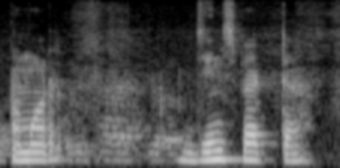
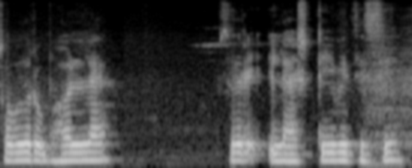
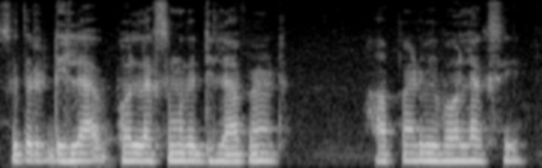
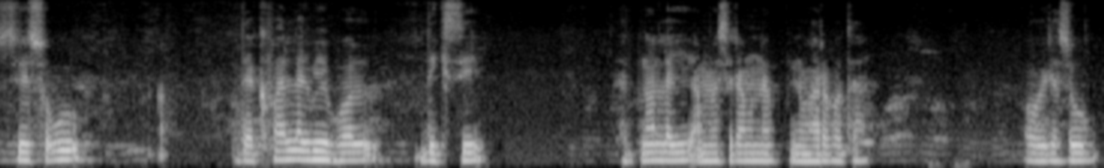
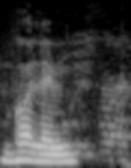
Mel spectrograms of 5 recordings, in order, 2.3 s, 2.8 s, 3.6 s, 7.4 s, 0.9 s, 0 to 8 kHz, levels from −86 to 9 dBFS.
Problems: constant background noise, continuous background conversations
